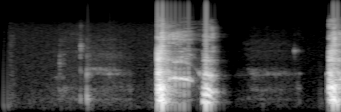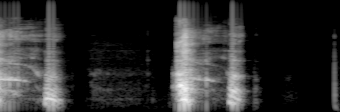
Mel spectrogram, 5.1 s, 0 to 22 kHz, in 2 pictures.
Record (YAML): three_cough_length: 5.1 s
three_cough_amplitude: 30700
three_cough_signal_mean_std_ratio: 0.22
survey_phase: beta (2021-08-13 to 2022-03-07)
age: 45-64
gender: Female
wearing_mask: 'No'
symptom_fatigue: true
smoker_status: Ex-smoker
respiratory_condition_asthma: false
respiratory_condition_other: true
recruitment_source: REACT
submission_delay: 2 days
covid_test_result: Negative
covid_test_method: RT-qPCR
influenza_a_test_result: Unknown/Void
influenza_b_test_result: Unknown/Void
